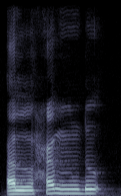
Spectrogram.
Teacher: Sementara lam dan mim sukun itu tidak boleh dibaca mantul, karena lam dan mim itu bukan huruf qalqalah. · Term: lam sukun dan mim sukun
